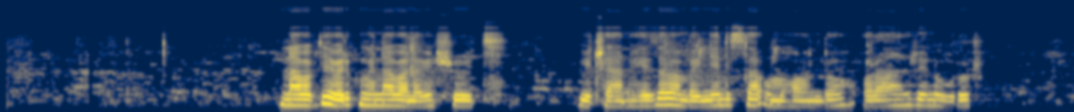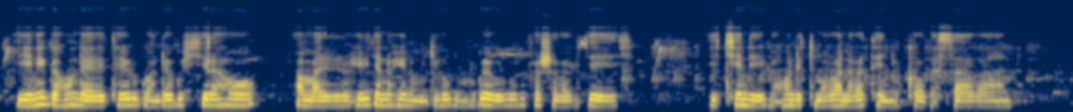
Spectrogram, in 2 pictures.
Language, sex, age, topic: Kinyarwanda, female, 36-49, education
